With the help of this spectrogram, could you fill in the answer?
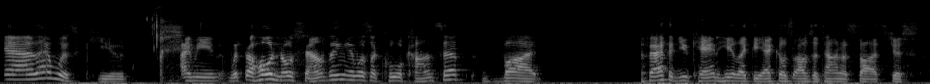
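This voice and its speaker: A man with a somewhat high-pitched voice and a very sharp, bright tone. He speaks conversationally, as a co-host chatting through a fan review. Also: animated, moderate pace. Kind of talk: casual review chat.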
